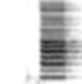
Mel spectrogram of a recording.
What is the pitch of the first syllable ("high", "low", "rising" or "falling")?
high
